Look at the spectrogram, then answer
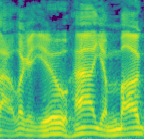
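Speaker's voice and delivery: put-on hard-boiled, old-time pulp detective talk. Acting out a line from old detective stories: old detective story voice. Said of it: "all in the old detective stories".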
